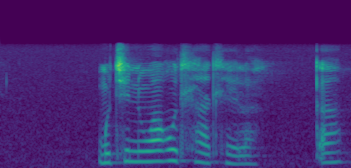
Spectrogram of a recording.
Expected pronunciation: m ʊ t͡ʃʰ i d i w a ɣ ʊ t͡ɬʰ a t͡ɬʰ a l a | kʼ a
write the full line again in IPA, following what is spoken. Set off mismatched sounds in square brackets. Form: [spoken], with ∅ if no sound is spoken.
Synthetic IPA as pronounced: m ʊ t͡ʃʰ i [n] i w a ɣ ʊ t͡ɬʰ a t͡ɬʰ [ɛ] l a | kʼ a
